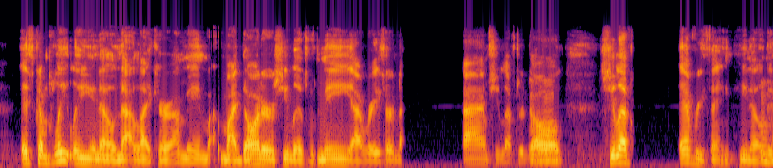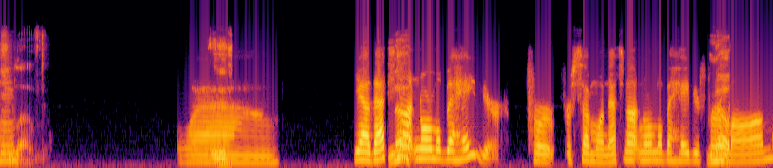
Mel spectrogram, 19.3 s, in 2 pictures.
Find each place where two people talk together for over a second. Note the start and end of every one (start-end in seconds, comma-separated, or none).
none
